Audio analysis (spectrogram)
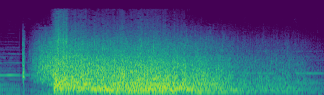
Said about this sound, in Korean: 블레셋 군대가 공격을 시작하기도 전에 큰 천둥 소리가 나고 폭풍우가 몰아닥친 거예요.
